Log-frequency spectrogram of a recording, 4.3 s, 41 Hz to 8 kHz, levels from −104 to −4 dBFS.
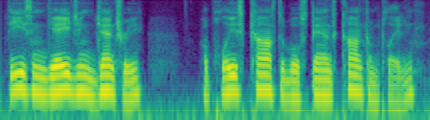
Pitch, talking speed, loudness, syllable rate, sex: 130 Hz, 110 wpm, -16 LUFS, 5.5 syllables/s, male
